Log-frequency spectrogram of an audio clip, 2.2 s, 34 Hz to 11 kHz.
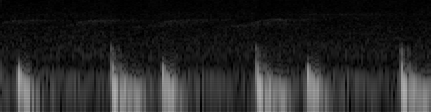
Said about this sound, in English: For example, chipmunks have a normal heartbeat of 350 beats per minute, which we abbreviate as BPM. That's way faster than a typical human heartbeat of 60 to 100 BPM.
